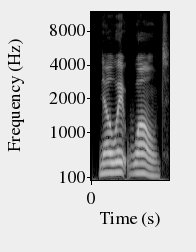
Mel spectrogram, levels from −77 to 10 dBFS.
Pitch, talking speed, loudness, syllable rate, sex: 180 Hz, 185 wpm, -14 LUFS, 3.7 syllables/s, female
